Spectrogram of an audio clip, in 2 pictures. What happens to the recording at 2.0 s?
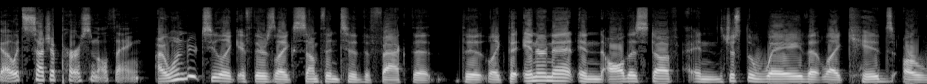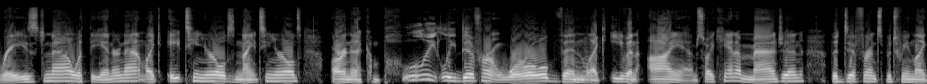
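Hard clipping is present at 2.0 s, as it is throughout the speech: driven about 8 dB past the limit, the loudest peaks, a small share of samples, are cut flat, adding a gritty crackle on stressed sounds. The abrupt edges set it apart from the rounder fuzz of soft saturation.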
